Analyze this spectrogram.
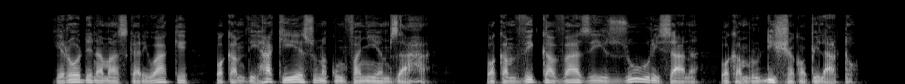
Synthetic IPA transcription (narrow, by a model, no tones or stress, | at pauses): hɛɾɔɗɛnamaːskaɾiwakɛ | wakam̩ðiɦakijɛsunakum̩faɲiam̩za̰ha̰ | wʔakam̩vikavazizuɾisa̰na̰ | wa̰kam̩ɾuɗiʃakwapila̰tɔ̥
